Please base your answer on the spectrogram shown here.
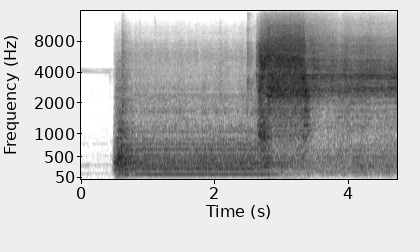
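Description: Wazer Pro abrasive waterjet cutter starting a cut on 1/8 inch material with sand abrasive, a steady loud hiss and hum that jumps to a sharper, louder spray near the start of the cut, then settles into continuous cutting noise.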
